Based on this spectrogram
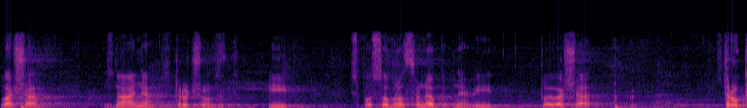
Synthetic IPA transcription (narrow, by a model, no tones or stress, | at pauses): ʋaʃa | znaːɲast̪ɾut͡ʃnost̪i | sposobnossoneupi̥t̪nḛʋiːt̪ojeʋaʃa̰ | st̪ɾuk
